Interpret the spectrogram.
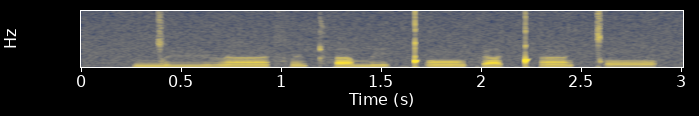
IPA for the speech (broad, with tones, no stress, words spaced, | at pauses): ŋ͡ǀʉː˧lãː˧ɬə̃˨ ʈʰa˧mɪː˨ ǃʼɔ̃ː˦ka˧ǃʼã˦˨ ǀɔ˨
